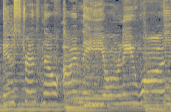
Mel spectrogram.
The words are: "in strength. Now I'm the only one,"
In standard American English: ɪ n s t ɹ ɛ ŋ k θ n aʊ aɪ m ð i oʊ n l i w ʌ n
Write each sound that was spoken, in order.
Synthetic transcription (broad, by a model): ɪ n s t ɹ ɛ ŋ k θ n aʊ aɪ m ð i oʊ n l i w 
